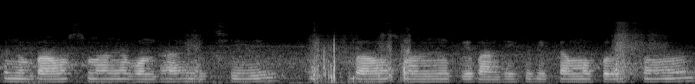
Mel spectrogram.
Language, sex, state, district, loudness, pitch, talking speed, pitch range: Odia, female, Odisha, Sambalpur, -23 LUFS, 130 Hz, 70 wpm, 125-130 Hz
